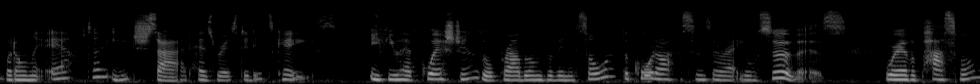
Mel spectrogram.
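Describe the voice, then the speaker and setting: A woman voicing a grave male courtroom judge with a put-on Georgia accent, speaking in slow, measured formal address during an audiobook read-aloud. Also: medium pitch, darkish tone, natural voice. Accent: put-on Georgia drawl.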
